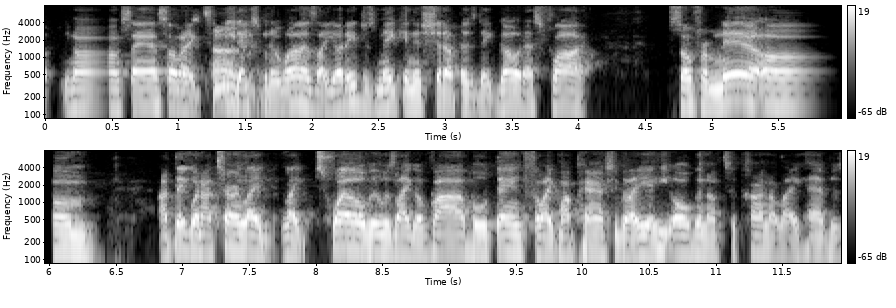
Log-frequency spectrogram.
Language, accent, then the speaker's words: English; Bayonne, New Jersey, United States; also born or lived in Bronx, New York; for the most part of my life, like I grew up over here, Bayonne, Jersey City area.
